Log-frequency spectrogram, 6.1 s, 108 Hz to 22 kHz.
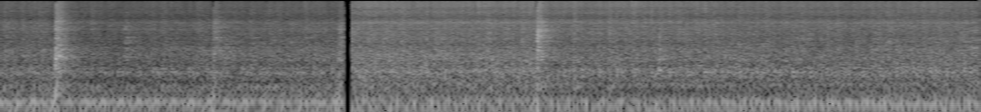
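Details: Bombardier wide-gauge snow machine with about 300 hours of rebuild work, idling after throttle screw adjustment with air breather off and bay doors open: steady, even low rumble, no knocks, misses or surging; normal idle.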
